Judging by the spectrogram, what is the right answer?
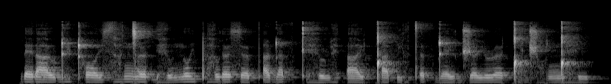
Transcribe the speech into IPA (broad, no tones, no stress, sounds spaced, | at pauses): ɾ ɛ ɾ a u̯ ɖ ɛ̤ ʈʰ ɔ y̯ z a̤ ŋ͡ǀ œ ɠ ɛ̤ u̯ n o i̯ pʼ a̤ u̯ ɾ œ s œ pʼ a ɖ a θ kʼ ɛ̤ u̯ ɳ ɛ̤ ʔ a y̯ ǃ a θ j ə̤ tʼ ə θ ɖ ɛ y̯ d͡ʒ œ y̯ ɹ œ ǃ ə̤ d͡ʒ ɔ̤ ŋ͡ǃ ɛ̤ i̯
